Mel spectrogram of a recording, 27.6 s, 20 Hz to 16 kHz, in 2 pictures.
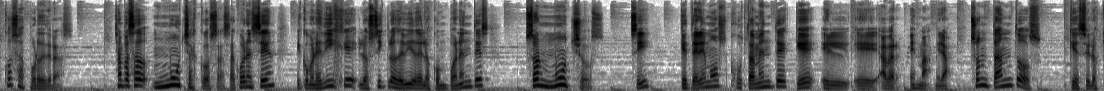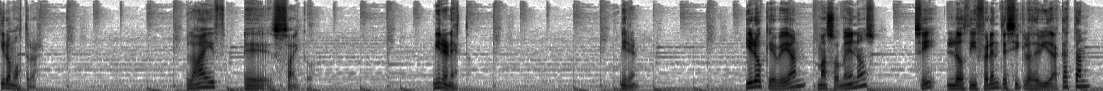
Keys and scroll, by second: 13.0-17.3 typing, 17.5 Return.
